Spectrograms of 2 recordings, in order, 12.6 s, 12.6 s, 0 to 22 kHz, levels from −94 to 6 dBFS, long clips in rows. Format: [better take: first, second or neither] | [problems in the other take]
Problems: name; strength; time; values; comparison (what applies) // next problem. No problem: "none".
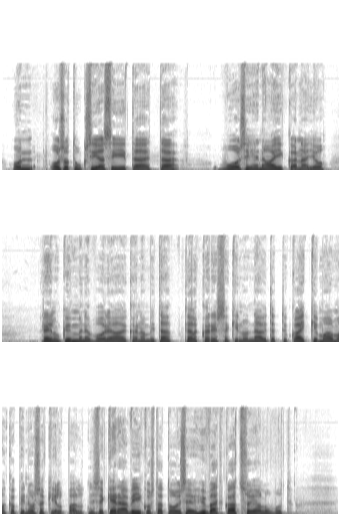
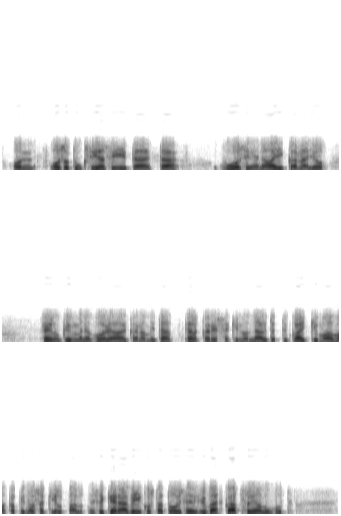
first | phone-call audio; poor line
